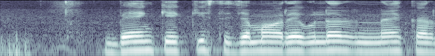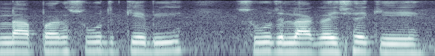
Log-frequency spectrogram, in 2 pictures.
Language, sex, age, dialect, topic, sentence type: Maithili, male, 18-24, Angika, banking, question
